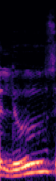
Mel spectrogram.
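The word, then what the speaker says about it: lose: പറയുന്ന പോലെ പക്ഷേ ഇവിടെ വെർബ് ആയിട്ട് ഉപയോഗിക്കുമ്പോഴും നമ്മൾ ലൂസ് എന്ന് തന്നെ ധൈര്യം പറയണം ലൂസ് ലോസ്റ്റ് ലോസ്റ്റ് നഷ്ടപ്പെട്ടു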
